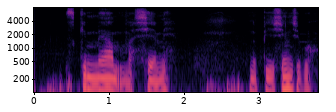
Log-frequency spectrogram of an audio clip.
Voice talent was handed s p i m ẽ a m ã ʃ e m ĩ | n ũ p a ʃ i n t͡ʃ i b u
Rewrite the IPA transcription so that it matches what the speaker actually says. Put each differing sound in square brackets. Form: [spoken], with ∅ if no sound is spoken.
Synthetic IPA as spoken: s [k] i m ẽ a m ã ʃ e m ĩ | n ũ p [i] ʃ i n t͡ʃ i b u

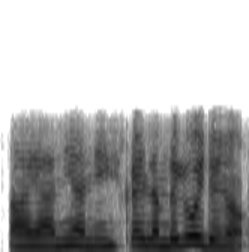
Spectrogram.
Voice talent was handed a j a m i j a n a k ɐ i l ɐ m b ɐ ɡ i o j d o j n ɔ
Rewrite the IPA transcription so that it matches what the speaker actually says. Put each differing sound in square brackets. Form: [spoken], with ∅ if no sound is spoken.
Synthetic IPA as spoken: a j a [n] i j a n [i] k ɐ [j] l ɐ m [d] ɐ ɡ i o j d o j n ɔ

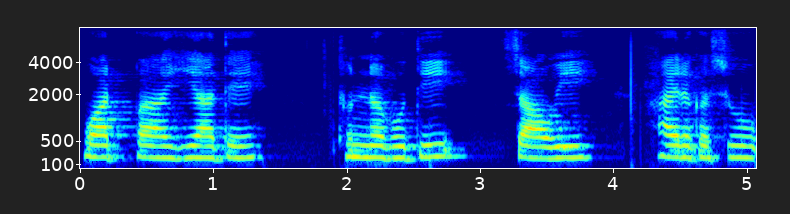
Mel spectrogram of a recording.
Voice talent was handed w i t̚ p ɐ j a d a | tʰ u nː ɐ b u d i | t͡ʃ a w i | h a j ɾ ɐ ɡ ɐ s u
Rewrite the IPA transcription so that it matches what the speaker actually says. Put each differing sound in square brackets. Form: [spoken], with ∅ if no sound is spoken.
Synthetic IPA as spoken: w [a] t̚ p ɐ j a d [e] | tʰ u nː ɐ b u d i | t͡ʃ a w i | h a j ɾ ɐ ɡ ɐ s u

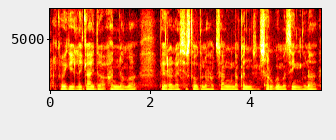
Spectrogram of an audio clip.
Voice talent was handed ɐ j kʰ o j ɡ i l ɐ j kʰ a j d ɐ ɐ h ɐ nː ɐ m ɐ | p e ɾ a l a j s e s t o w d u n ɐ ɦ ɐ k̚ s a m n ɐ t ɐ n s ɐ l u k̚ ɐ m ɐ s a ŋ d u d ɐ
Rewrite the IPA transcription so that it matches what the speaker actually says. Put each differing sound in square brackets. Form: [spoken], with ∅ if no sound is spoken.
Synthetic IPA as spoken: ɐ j kʰ o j ɡ i l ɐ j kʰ a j d ɐ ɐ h ɐ nː ɐ m ɐ | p e ɾ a l a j s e s t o w d u n ɐ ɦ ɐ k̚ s a [ŋ] n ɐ [k] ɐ n s ɐ [ɾ] u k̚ ɐ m ɐ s [i] ŋ d u [n] ɐ

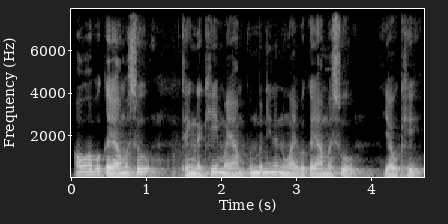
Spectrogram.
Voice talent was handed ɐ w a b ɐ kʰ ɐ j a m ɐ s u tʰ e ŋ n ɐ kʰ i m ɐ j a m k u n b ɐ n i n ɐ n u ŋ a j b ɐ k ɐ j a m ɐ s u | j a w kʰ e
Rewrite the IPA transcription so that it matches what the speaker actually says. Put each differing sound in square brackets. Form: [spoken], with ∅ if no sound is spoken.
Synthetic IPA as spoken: ɐ w a b ɐ [k] ɐ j a m ɐ s u tʰ e ŋ n ɐ kʰ i m ɐ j a m [p] u n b ɐ n i n ɐ n u ŋ a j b ɐ k ɐ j a m ɐ s u | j a w kʰ [i]

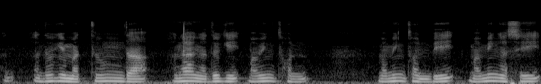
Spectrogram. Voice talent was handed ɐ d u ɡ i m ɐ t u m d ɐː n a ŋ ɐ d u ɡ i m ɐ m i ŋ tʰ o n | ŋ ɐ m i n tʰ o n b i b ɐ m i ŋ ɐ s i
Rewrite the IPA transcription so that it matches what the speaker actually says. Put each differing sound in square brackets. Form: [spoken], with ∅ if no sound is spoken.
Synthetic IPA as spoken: ɐ d u ɡ i m ɐ t u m d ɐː [ŋ] a ŋ ɐ d u ɡ i m ɐ m i ŋ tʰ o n | [m] ɐ m i [ŋ] tʰ o n b i [m] ɐ m i ŋ ɐ s i

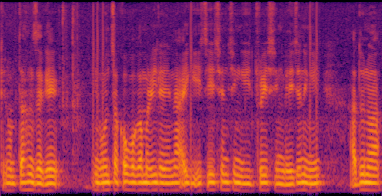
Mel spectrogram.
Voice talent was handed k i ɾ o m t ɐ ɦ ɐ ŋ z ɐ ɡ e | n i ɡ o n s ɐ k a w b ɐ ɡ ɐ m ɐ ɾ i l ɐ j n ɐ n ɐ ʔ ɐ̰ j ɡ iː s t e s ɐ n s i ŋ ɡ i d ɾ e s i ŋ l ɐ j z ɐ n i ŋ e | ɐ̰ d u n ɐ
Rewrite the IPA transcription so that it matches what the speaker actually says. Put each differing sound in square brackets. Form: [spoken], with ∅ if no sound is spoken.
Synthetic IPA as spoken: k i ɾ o m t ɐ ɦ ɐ ŋ z ɐ ɡ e | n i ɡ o n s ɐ k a w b ɐ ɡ ɐ m ɐ ɾ i l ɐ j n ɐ n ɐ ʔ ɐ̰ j ɡ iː s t e s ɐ n s i ŋ ɡ i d ɾ e s i ŋ l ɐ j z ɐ n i ŋ [i] | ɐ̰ d u n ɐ

